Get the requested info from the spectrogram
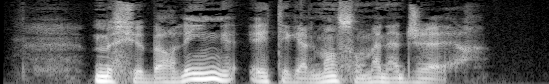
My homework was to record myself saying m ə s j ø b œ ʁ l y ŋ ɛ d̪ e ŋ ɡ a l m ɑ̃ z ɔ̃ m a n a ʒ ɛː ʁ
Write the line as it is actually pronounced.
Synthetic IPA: m ə s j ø b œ ʁ l i ŋ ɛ t̪ e ɡ a l m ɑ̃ s ɔ̃ m a n a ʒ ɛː ʁ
